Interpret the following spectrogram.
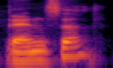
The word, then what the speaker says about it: vajra: So instead of vatra they say benza.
